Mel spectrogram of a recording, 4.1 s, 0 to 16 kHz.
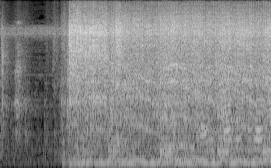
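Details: Hero Passion Xpro i3s single-cylinder after the timing chain was tightened for a sound problem: quiet start, then a steady even note with a light revving lift and no top-end rattle.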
